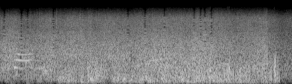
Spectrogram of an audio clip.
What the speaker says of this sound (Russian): там такие волны шлепают и брызги летят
